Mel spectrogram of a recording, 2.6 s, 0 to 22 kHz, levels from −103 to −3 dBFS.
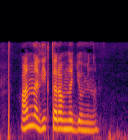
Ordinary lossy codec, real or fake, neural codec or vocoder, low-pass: MP3, 64 kbps; fake; codec, 44.1 kHz, 7.8 kbps, DAC; 7.2 kHz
